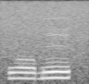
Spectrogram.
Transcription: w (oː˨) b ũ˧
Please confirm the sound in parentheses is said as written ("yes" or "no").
yes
